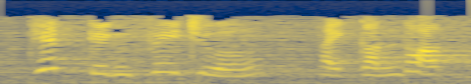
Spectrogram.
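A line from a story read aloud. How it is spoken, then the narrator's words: Urgent cry. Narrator (Vietnamese): Đào Kỳ vội kêu lên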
